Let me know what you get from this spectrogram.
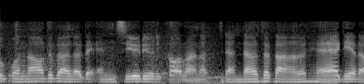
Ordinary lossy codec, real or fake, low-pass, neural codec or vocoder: none; fake; none; codec, 16 kHz, 0.5 kbps, X-Codec, HuBERT features, trained on general audio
